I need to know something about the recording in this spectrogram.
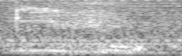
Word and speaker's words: Igbo: And the pronunciation itself is never Igbo. It's Igbo.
